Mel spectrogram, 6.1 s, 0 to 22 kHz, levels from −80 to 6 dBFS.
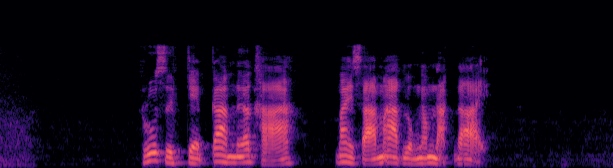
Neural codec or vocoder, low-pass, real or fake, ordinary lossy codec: codec, 16 kHz in and 24 kHz out, 2.2 kbps, FireRedTTS-2 codec; 7.2 kHz; fake; none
